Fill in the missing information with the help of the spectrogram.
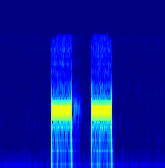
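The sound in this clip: Two short electronic telephone beeps sound as a call is transferred. They are steady, of equal mid pitch and evenly spaced, with silence around them and no voices.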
